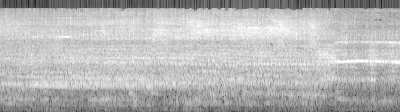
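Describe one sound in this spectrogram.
A monstrous figure growls and cackles loudly through a loudspeaker.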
